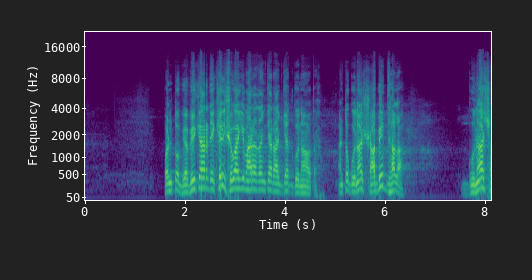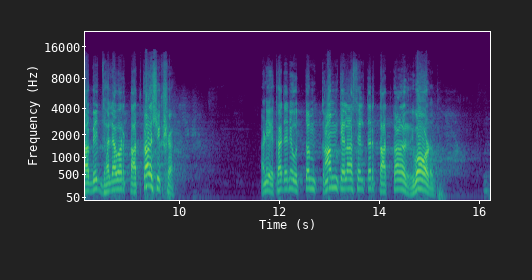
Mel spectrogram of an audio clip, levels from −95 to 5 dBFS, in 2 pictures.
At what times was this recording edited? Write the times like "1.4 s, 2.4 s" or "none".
none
